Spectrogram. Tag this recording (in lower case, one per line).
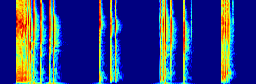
fart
